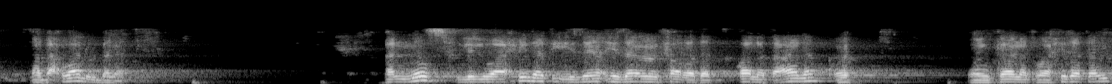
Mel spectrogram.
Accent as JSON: {"language": "Arabic", "country": "Egypt", "said": "ودي اللي احنا عندنا في مصر بنسميها الوصيه الايه؟"}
